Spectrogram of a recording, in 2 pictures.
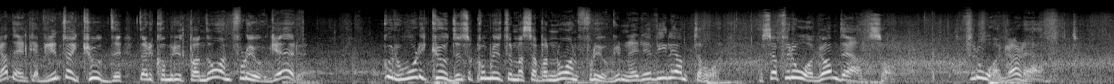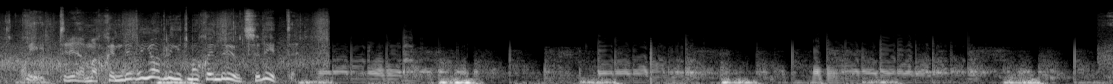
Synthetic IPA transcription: ad̪ɛɛlt̪jɑvɪlɪnt̪əhɑːɛnkʰɵd̪ːəd̪̥æɖɛkʰɔmːəɾʉ̟ːt̪̚pand̪ɑːnfɽʉːɡəɾ | ɡ̥oːɾhoːɖɪkʰɵd̪ːənsɔkʰɔmːəɖɛʉt̪ʰɛnmasaband̪ɑːnfɽʉːɡənɛjd̪ɛvɪljaɪnt̪əhɑ̰ːjɑsafɾoːɡaɔmd̪ɛalt̪sɔ̰ | fɾoːɡaɖɛ̰a̰nːɔt̪ | ɧḭːt̪əɾɛmanɧɛnəɾvjɑːd̪lɪŋːət̪manɧɛnd̪əɾʉ̟ːt̪sɛjliːt̪ʰə̥

